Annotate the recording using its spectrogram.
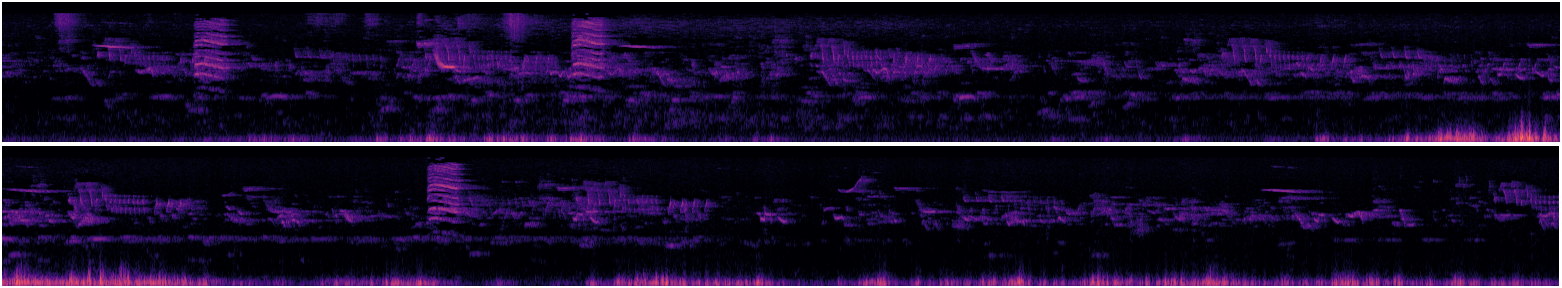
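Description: Dawn chorus of many songbirds chirping and trilling, with a low rumble that swells and fades irregularly. The rumble is loudest about halfway through and keeps returning in the second half.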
